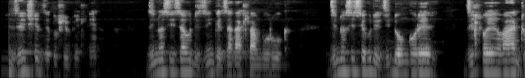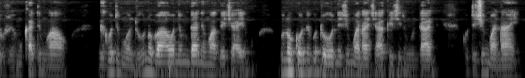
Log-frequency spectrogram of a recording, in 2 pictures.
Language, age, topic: Ndau, 36-49, health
